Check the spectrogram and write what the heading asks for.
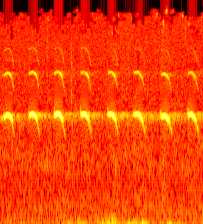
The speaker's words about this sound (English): The bird that you hear calling anxiously in the background is an osprey.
